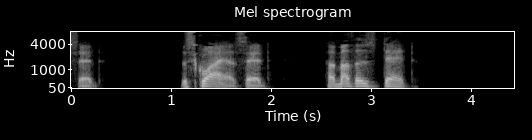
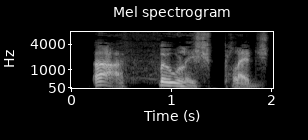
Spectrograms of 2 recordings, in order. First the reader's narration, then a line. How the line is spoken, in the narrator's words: Tom said angrily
